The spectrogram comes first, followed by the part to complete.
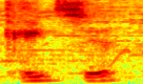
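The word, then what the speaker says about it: Cait Sith: It's pronounced Kate Sith.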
